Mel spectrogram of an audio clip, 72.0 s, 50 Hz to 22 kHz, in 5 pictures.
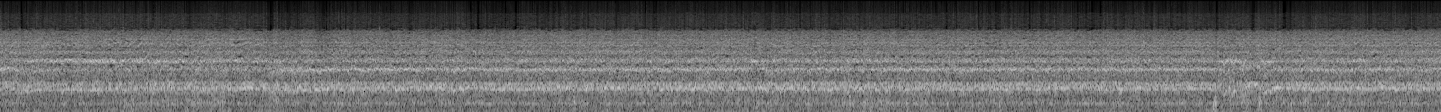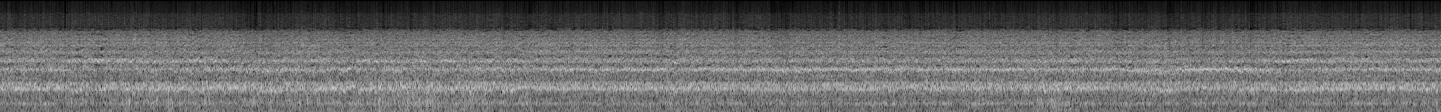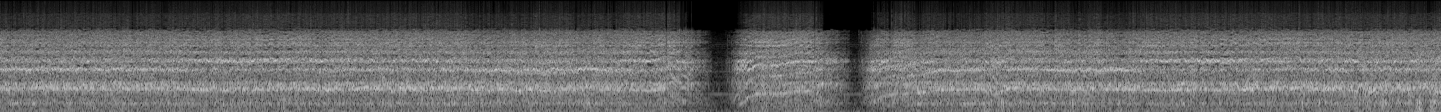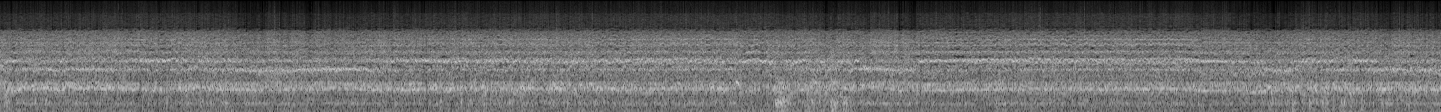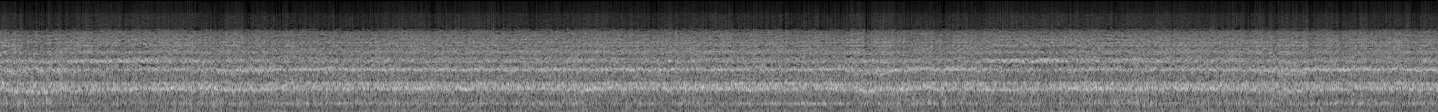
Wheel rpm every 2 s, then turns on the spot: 220, 220, 230, 230, 230, 240, 230, 220, 230, 230, 230, 230, 230, 230, 230, 220, 240, 210, 100, 190, 220, 230, 230, 220, 210, 210, 220, 210, 220, 220, 230, 230, 240, 230, 230, 230.
none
